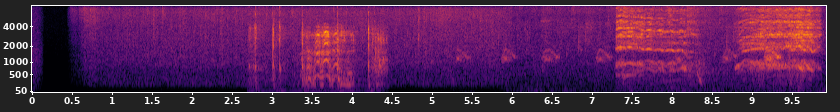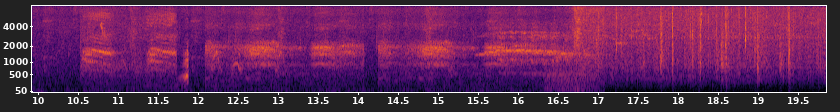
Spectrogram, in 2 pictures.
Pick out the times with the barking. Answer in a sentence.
You can hear the barking from 11.1 to 13.1 s.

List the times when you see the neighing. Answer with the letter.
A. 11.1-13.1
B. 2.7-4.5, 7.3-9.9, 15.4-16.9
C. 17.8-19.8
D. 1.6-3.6
B.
